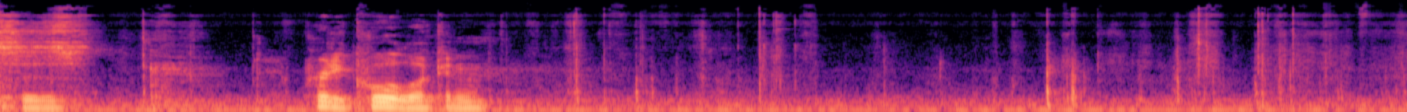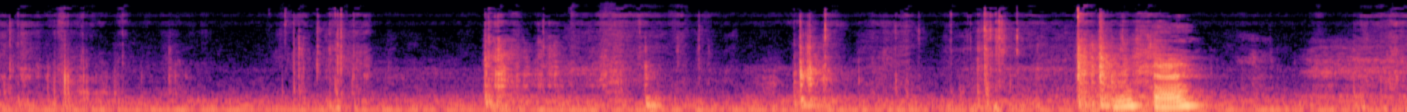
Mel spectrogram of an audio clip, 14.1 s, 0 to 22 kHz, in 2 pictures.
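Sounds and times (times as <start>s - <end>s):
paper pages rustling: 2.6s - 9.0s.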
